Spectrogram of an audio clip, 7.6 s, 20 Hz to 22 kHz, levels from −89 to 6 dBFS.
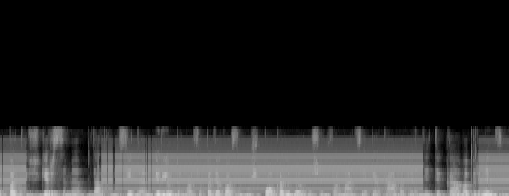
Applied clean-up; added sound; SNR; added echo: none; Alarm; 9 dB; reverberation time 0.4 s.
